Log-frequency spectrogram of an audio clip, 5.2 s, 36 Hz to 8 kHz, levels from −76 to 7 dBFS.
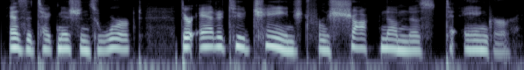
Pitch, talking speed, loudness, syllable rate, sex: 185 Hz, 135 wpm, -18 LUFS, 4.9 syllables/s, female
